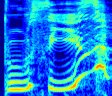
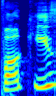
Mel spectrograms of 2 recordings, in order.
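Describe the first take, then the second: First: The word is said as Boosie's. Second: The word is said as Bucky's. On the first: The speaker calls it wrong. "she thought Bucky's was pronounced Boosie's" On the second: The speaker calls it right. "Bucky's is right"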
